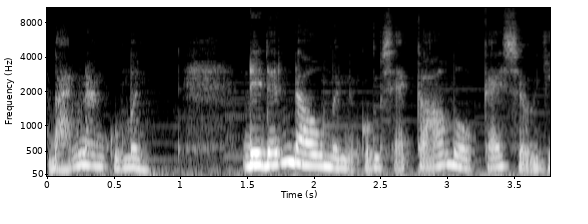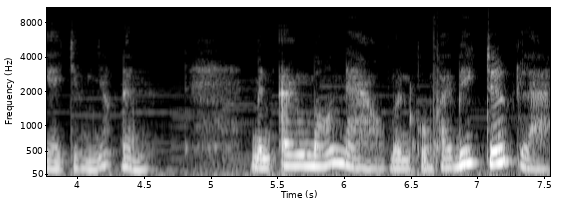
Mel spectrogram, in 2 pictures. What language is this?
Vietnamese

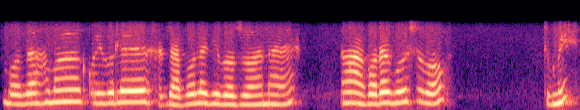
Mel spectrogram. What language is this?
Assamese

